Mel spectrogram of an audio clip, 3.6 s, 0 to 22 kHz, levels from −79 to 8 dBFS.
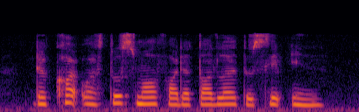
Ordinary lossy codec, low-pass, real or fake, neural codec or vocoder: AAC, 32 kbps; 7.2 kHz; real; none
